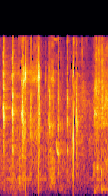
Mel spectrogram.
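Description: Irregular quick clicks and taps, about a dozen in two seconds, from small Havanese puppies' claws on a hardwood floor as they scramble about.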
